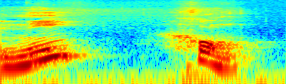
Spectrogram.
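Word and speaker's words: 日本: And we have, if we put them together, just we take this syllable and these two, and we will have home. And so it will be ni hon.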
